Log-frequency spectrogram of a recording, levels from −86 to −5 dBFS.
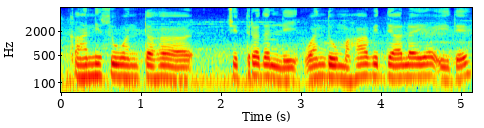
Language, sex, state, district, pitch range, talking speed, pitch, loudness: Kannada, male, Karnataka, Belgaum, 125-145 Hz, 60 wpm, 140 Hz, -18 LUFS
